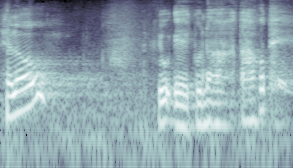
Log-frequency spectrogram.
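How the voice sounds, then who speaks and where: A man's voice: on the high side, very animated, moderate pace, lo-fi sound, slight background noise. A man jittery in a cave echo. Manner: nervous, jumpy, swears under breath. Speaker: vlogger. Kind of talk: exploring a cave on camera. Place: deep narrow cave.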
